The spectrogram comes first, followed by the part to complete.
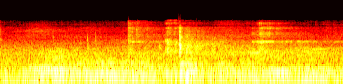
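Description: Steel balls rolling along a curved steel track with a continuous low rumble. There are sharp clicks a little past one and a half seconds and again about two seconds in as the balls collide, and a brief metallic ring near the end.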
